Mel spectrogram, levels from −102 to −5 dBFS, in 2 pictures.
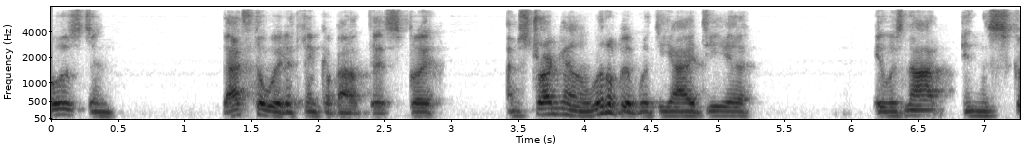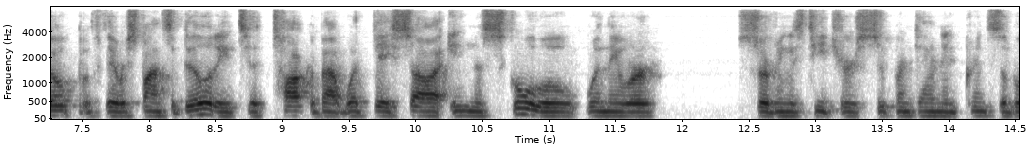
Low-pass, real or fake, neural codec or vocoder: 7.2 kHz; fake; codec, 24 kHz, 6 kbps, HILCodec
